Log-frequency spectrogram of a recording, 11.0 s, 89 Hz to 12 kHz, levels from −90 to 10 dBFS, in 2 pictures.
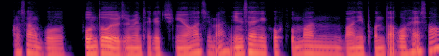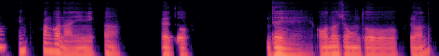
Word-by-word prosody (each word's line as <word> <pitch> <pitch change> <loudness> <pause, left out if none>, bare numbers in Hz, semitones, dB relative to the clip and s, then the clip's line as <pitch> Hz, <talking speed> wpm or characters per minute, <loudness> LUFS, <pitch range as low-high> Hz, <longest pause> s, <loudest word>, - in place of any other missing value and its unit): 항상 120 -5 -2
뭐 85 -1 -2 0.3
돈도 105 +1 +6
요즘에 90 +1 +1
되게 90 0 -3
중요하지만 105 - -2
인생이 110 +3 +2
꼭 115 +2 -5
돈만 100 -1 -1
많이 90 +3 +1
번다고 95 +4 -1
해서 145 - -1 0.2
행복한 140 +1 -1
건 130 -2 +3
아니니까 85 +4 -2 0.5
그래도 90 -2 0 0.9
네 80 -4 +3
어느 100 +2 +3
정도 90 -2 0
그런 90 +7 0
95 Hz, 250 characters per minute, -25 LUFS, 90-115 Hz, 0.9 s, 돈도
